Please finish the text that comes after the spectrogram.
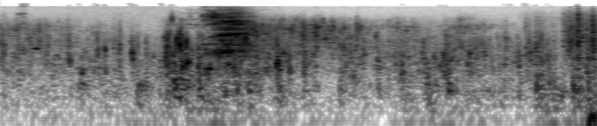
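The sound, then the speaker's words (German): Someone clambers into a small boat, helped in by two others: water sloshes against the hull amid steady knocks and creaks, with a louder burst of splashing partway through. No one speaks. “Helf mir mal ins Boot, ihr beiden.”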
